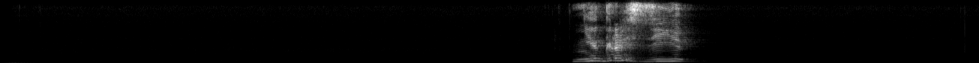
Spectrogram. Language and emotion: Russian, angry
